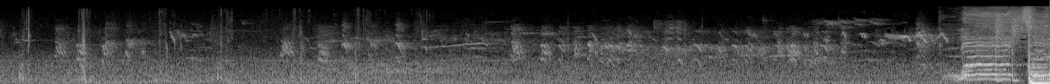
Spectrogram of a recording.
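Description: Outdoor ambience with birds chirping in short repeated calls over a steady background hiss, with a few light clicks. Music comes in just before the end.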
